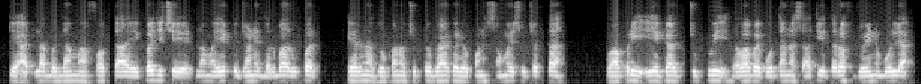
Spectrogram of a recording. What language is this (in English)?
Gujarati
